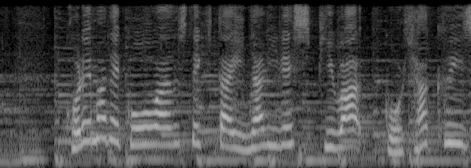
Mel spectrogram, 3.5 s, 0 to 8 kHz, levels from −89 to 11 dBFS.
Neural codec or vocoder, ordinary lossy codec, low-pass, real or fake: vocoder, 44.1 kHz, 128 mel bands every 256 samples, BigVGAN v2; none; 7.2 kHz; fake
